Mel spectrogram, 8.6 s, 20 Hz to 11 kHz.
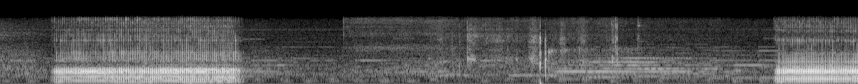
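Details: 8-month-old American Bulldog snoring while asleep, very tired: loud, buzzing, rattly breaths with quieter gaps between them, slight background noise.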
